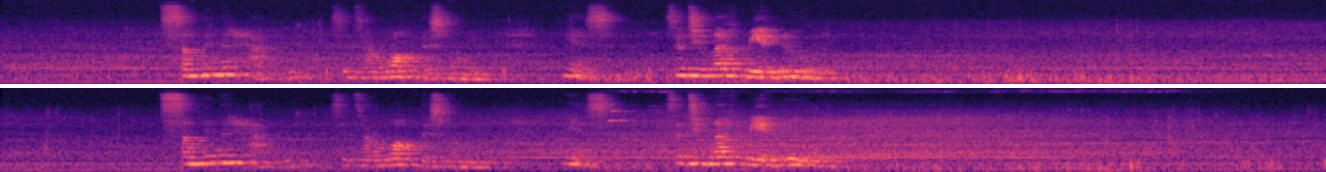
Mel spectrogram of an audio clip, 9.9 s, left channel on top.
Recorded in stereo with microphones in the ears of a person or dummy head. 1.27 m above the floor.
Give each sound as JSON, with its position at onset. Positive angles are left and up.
{"t": 1.2, "sound": "a woman speaking", "side_deg": -5, "distance_m": 1.6}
